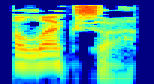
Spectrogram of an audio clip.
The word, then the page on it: alexa: American English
